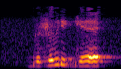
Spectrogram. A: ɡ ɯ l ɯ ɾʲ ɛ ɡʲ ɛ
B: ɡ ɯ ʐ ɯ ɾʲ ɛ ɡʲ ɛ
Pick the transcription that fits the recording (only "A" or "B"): B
